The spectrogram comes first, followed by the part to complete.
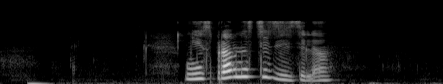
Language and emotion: Russian, neutral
